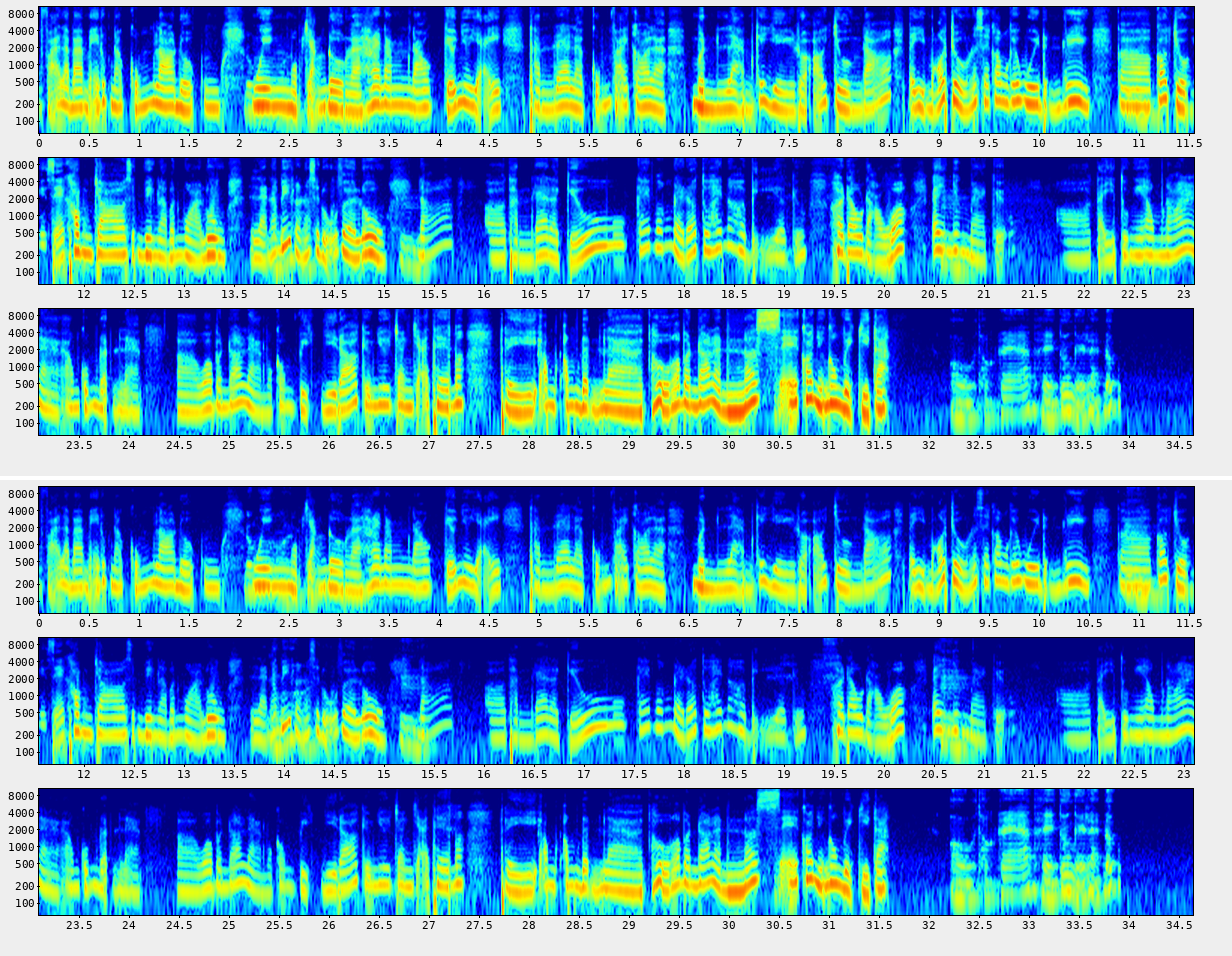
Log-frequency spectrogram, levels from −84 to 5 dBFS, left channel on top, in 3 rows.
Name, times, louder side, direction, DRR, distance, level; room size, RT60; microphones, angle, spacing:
voice 1, 0.0-15.7 16.0-21.2 21.8-31.6, left 5 dB, 40° left, 0.3 m, -26 dB
voice 2, 2.0-2.7 10.8-11.3 13.8-14.4 15.2-15.5 19.4-19.5 20.6-21.0 32.2-33.9, right 1 dB, 30° right, 2.7 m, -37 dB
head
